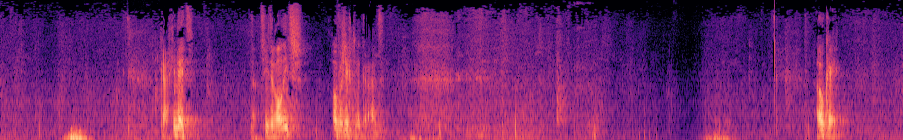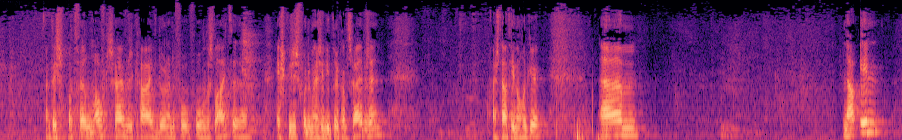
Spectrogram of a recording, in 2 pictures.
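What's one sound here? A man lectures calmly through a microphone, with pauses between phrases.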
